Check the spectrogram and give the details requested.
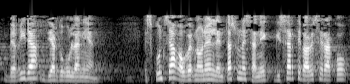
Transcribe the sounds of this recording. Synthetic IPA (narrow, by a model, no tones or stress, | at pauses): be̞ɣ̞iɾaðiaɾðuɣ̞ulane̞an | e̞skunt͡saɣawβe̞ɾnoɾe̞nle̞ːnt̪asunaisanik̚ɡisaɾt̪e̞βaβ̞e̞se̞ɾako̞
